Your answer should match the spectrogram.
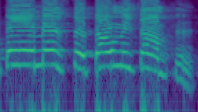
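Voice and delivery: high, loud holler for throws; Mardi Gras shout. Acted. Parade-goer begging at Mardi Gras, hollering. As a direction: holler up to a passing float. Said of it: "It's like Mardi Gras".

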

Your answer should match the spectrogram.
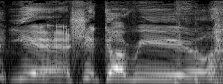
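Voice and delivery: drawn-out, hammed-up cheer; slow, savoring guilty-pleasure hype; mock hyped reaction. Host confessing love of a trope, hammed-up excitement. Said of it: "I'm like".

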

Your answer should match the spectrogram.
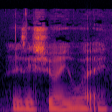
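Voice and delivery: plain reading voice

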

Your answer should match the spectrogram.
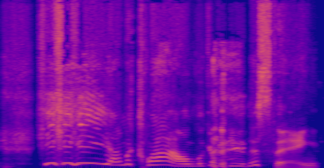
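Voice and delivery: high giggly goofy clown; silly clown voice. Retold or imitated. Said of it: "Now it's just like".

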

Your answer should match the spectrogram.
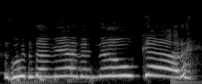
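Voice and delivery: high-pitched disbelief; espantado. Real, not acted. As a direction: squeal in shocked disbelief. Reação ao jingle. (espanto agudo)

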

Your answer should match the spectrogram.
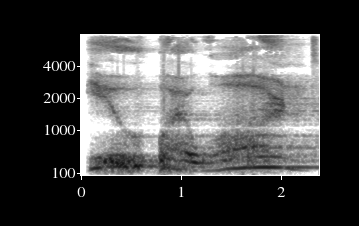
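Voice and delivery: slow, high, otherworldly warning; drawn-out ghostly voice; ethereal voice. Acted. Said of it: "He's gonna talk in an ethereal voice".

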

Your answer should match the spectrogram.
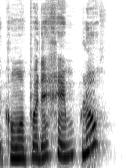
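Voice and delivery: ordinary delivery

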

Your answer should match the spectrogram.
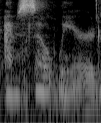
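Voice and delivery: whispered mock confession; mock self-conscious. Mocking being that girl, a mock whisper. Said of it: "being that girl that's like".

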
